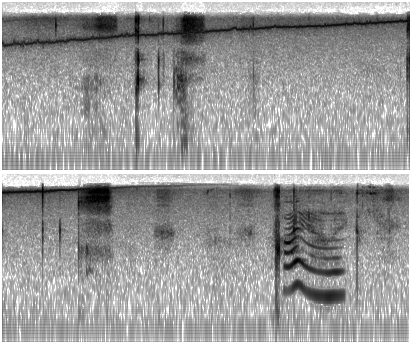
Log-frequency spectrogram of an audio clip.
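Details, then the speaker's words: Hiccups in a person addressed as "buddy": repeated hiccup sounds followed by "Darn hiccups." "Darn hiccups. Darn hiccups."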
